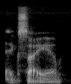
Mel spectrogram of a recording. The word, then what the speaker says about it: XIAM: I started this brand, and the brand was called Project XIAM, pronounced Project XIM.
